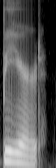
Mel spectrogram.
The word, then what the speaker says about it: beard: Imagine a weird beard.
